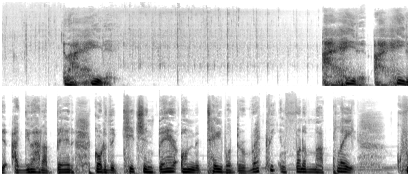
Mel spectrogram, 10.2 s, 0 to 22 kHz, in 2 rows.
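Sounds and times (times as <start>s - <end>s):
sausages frying in a pan with hot fat popping: 0.0s - 4.4s
speech: 0.8s - 1.5s, 4.3s - 10.1s.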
